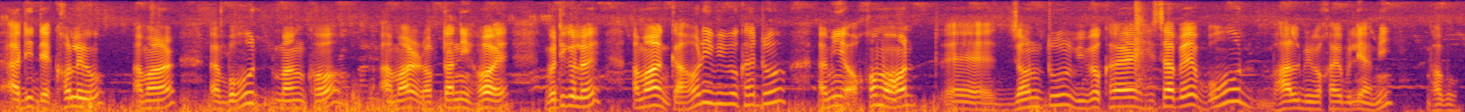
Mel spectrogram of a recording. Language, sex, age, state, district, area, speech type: Assamese, male, 45-60, Assam, Dibrugarh, rural, spontaneous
